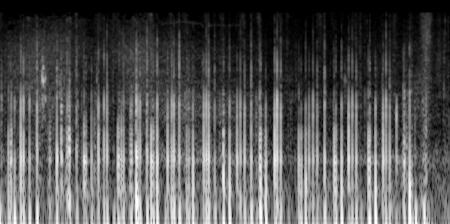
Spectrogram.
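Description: A small white plastic acupuncture doll is held close to the mic and scratched and tapped with fingernails and fingertips. It makes a rapid, continuous run of short, dry clicks and scrapes with a soft, low, thumpy body. Each tap dies away almost instantly.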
